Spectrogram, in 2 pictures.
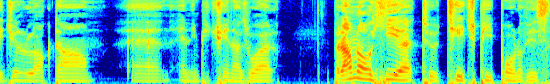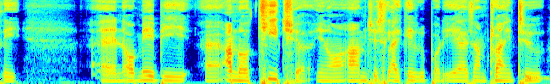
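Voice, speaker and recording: A Cameroonian man in the United Kingdom hosts his own talk show as a solo podcast monologue, speaking earnestly with many fillers and restarts. His voice is mid-range with vocal fry, and there is no echo.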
